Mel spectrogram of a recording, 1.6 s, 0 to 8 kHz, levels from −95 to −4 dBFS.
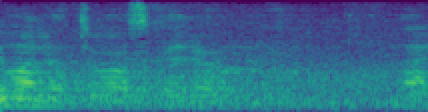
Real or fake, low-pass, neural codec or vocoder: real; 7.2 kHz; none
